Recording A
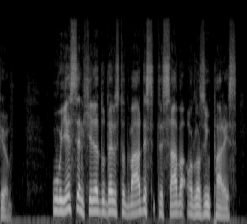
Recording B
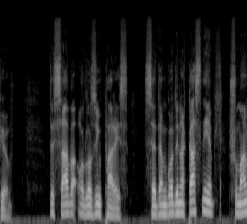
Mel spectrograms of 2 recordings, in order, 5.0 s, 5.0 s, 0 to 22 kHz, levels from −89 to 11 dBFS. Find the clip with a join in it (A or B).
B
